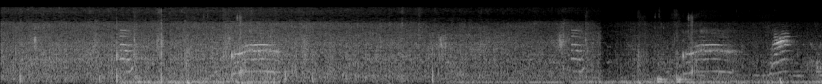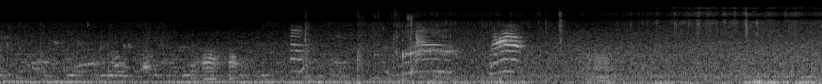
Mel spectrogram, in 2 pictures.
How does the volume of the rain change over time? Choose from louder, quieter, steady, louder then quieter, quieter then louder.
quieter then louder.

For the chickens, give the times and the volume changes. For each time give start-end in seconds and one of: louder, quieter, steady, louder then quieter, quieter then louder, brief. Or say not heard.
4.3-12.5 louder then quieter.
